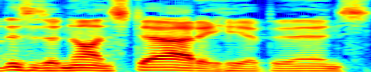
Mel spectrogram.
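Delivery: put-on Boston accent. Retelling a phone call, quoting someone from credit: imitating a Boston accent. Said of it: "with the Boston accent".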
